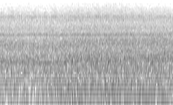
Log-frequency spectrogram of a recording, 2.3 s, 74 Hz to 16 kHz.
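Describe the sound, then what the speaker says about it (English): A yard tractor engine idles in Farming Simulator 2017, a steady low rumble at moderate level with no change over the short stretch and no talk. "This is our yard tractor"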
